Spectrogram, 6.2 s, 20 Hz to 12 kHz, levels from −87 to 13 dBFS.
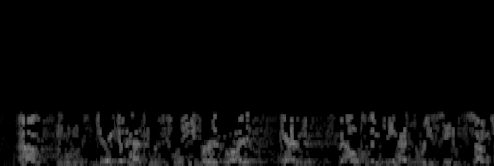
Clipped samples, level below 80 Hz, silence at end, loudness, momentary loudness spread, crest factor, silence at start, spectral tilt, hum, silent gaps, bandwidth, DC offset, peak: under 0.1%; under -90 dBFS; 0 s; -48 LUFS; 14 LU; 20 dB; 0.2 s; 2.5 dB/octave; none; none; 3.9 kHz; under 0.1%; -30 dBFS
